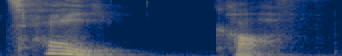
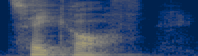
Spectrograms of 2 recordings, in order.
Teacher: we can connect these two words together and we do that by moving the C sound from the end of take to the front of the O in off so take off becomes take cof and at a more natural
